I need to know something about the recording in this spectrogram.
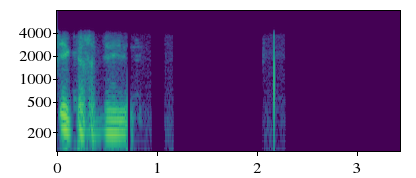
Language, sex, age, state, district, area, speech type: Dogri, male, 18-30, Jammu and Kashmir, Samba, rural, conversation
